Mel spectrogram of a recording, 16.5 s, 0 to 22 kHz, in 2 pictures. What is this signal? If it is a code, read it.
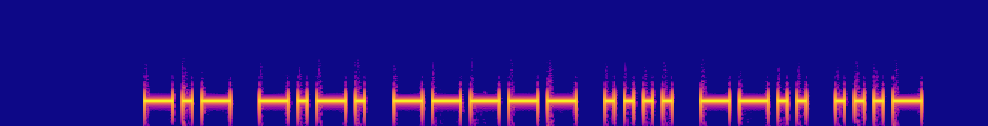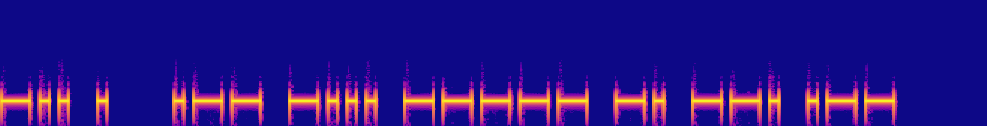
Morse code, heard as a keyed tone, about 16 wpm, 700 Hz. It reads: KC0HZV DE WB0NGW
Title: USA Callsign DE Callsign - 6 Characters - 15wpm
